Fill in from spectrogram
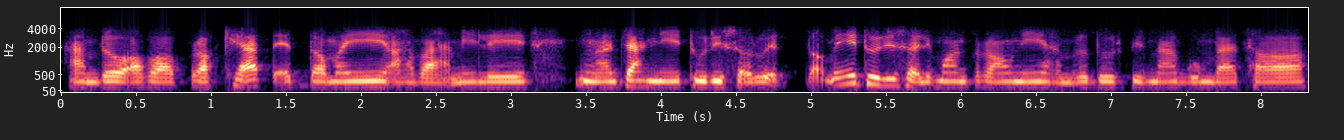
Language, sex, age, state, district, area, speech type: Nepali, female, 60+, West Bengal, Kalimpong, rural, conversation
